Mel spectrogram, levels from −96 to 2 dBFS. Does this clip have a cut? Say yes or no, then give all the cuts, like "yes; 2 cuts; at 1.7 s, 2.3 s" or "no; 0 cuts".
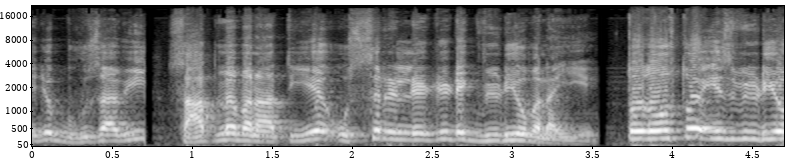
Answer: no; 0 cuts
